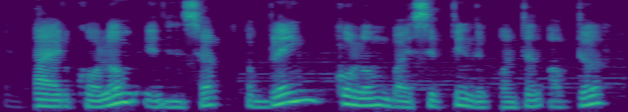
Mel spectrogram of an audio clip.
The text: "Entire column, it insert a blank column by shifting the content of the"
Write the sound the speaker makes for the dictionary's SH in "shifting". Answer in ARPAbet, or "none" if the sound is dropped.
S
